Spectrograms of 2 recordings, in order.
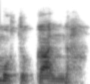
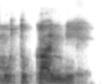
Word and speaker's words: motokani: Notice I'm not saying motokana. I'm saying motokani, motokani.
